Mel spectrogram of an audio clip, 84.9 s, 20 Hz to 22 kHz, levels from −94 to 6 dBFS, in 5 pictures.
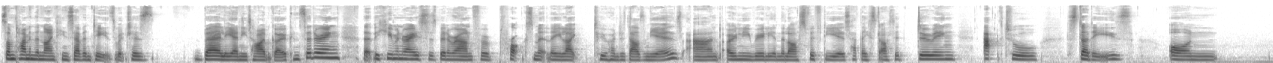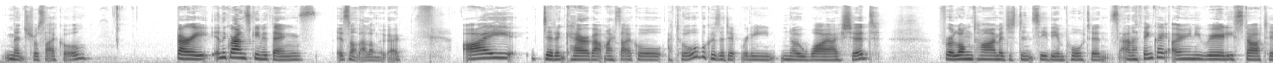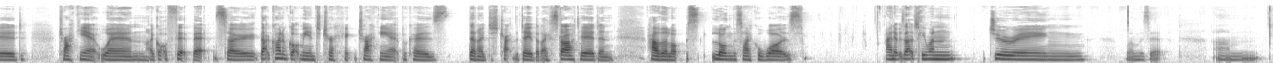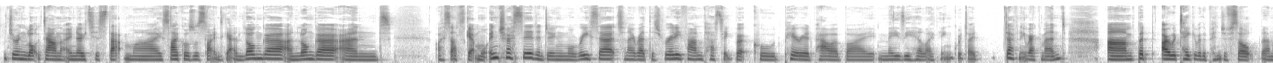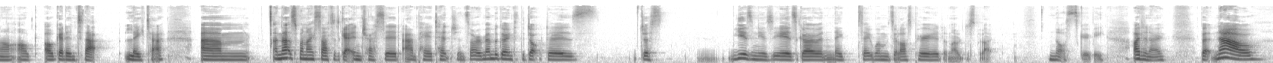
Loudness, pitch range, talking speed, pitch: -31 LUFS, 180-210 Hz, 170 wpm, 190 Hz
